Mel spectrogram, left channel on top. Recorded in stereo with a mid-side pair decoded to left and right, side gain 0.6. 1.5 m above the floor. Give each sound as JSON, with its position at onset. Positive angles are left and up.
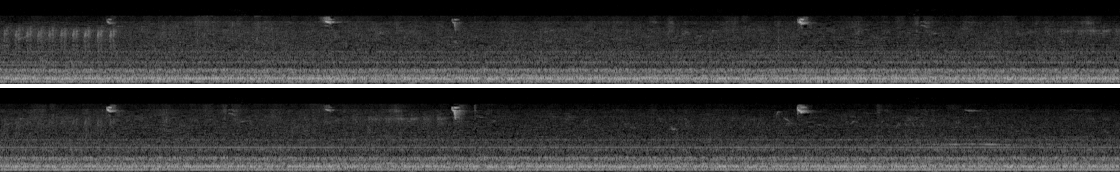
{"t": 0.0, "sound": "a fan", "azimuth_deg": 5, "distance_m": 0.7}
